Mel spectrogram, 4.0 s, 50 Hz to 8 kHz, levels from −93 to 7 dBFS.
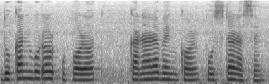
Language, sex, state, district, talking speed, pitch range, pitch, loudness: Assamese, female, Assam, Kamrup Metropolitan, 90 wpm, 200-225 Hz, 210 Hz, -16 LUFS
